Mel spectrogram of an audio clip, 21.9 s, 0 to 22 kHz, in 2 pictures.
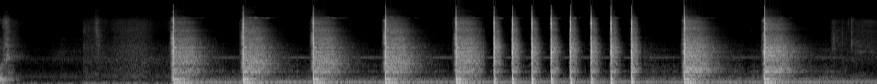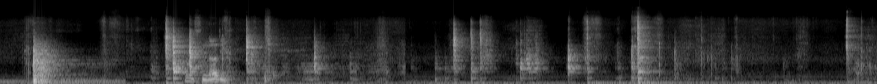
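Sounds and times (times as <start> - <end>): hammer blows ringing on metal: 2.2 - 12.6.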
